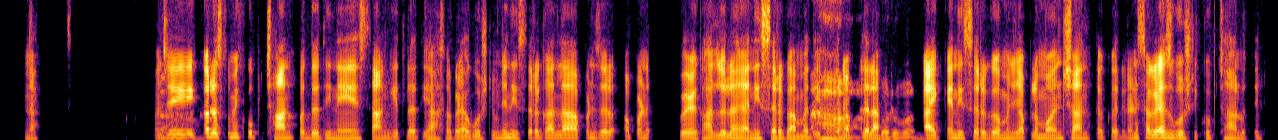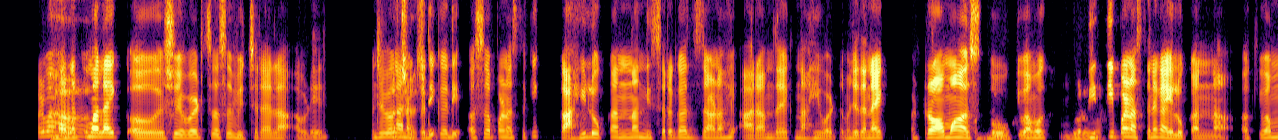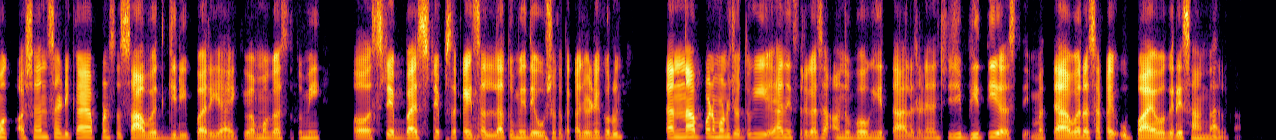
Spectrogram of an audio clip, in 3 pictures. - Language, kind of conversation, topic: Marathi, podcast, निसर्गाची शांतता तुझं मन कसं बदलते?
- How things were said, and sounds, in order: tapping; other background noise; in English: "स्टेप बाय स्टेप"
